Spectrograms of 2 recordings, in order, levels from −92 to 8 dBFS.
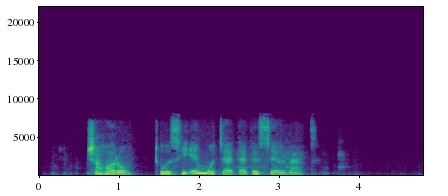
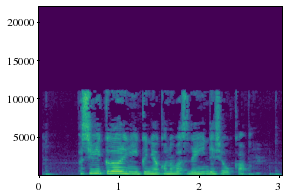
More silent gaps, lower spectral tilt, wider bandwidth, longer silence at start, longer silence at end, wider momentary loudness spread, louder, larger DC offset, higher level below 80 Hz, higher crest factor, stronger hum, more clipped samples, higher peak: neither; first, -5 dB/octave vs -3.5 dB/octave; second, 7.8 kHz vs 11.5 kHz; first, 0.6 s vs 0.1 s; first, 1.5 s vs 0 s; about the same, 13 LU vs 13 LU; first, -15 LUFS vs -21 LUFS; neither; first, -58 dBFS vs -66 dBFS; second, 14 dB vs 20 dB; neither; neither; about the same, -2 dBFS vs -4 dBFS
